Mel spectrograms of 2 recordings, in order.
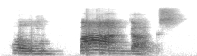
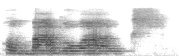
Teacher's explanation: two vowels next to each other aren't usually great in Mvskoke. So usually one drops. In this case, the O drops. So since each one is adding unk, and this V is a vowel, and it's a very important vowel to show the time, O goes away.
